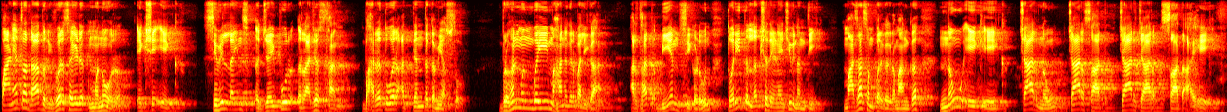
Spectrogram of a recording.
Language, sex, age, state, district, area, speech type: Marathi, male, 45-60, Maharashtra, Satara, urban, read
